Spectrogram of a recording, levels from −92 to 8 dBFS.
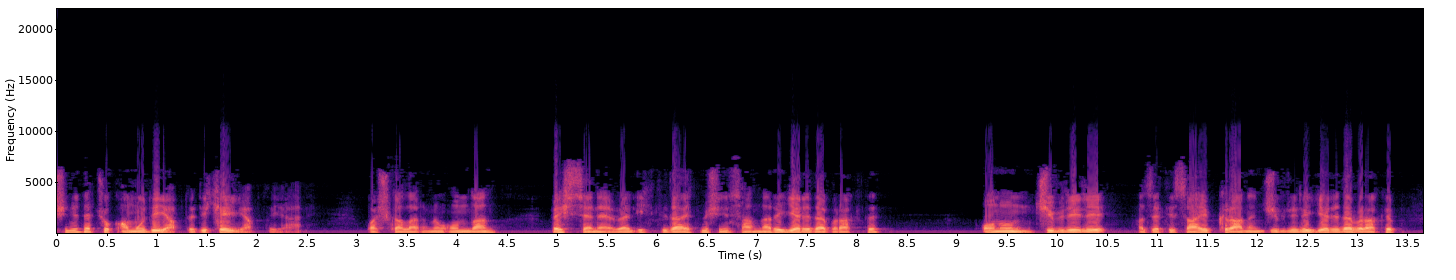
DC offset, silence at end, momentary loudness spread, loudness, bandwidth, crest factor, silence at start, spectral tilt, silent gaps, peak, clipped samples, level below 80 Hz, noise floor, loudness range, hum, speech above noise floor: under 0.1%; 0.3 s; 9 LU; -14 LUFS; 7.2 kHz; 14 dB; 0 s; -8.5 dB/octave; none; 0 dBFS; under 0.1%; -40 dBFS; -52 dBFS; 4 LU; none; 39 dB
